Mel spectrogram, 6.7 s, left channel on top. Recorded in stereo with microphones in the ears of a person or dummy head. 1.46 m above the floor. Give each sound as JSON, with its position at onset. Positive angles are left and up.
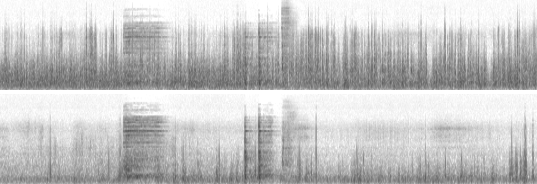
{"t": 1.5, "sound": "dishes clattering", "side_deg": -20, "distance_m": 2.0}
{"t": 3.5, "sound": "a drawer", "side_deg": 75, "distance_m": 5.5}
